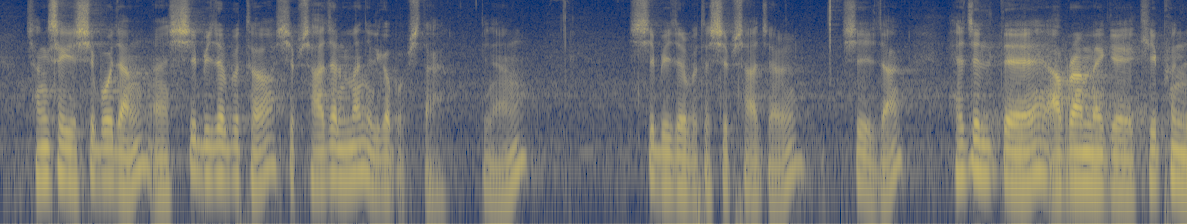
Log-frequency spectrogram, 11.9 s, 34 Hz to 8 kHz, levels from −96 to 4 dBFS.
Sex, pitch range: male, 90-110 Hz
